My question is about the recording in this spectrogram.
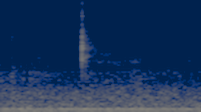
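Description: A single short, sharp click about a second in, over a faint steady low hum in a quiet room.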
